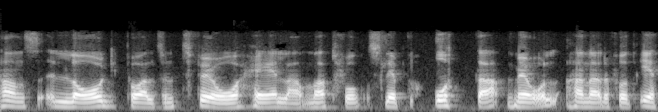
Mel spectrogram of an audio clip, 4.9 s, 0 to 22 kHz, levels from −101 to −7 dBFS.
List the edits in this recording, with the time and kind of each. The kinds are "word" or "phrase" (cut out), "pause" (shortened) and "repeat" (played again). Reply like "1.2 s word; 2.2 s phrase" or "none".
1.2 s word; 3.1 s word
